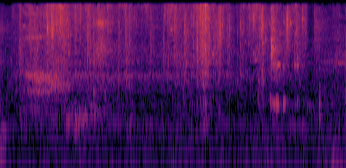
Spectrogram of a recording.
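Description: A crisp packet is handled and crinkled, giving a run of dry, crackly rustles that flicker and rise in bursts, fairly quiet and with no voices.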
